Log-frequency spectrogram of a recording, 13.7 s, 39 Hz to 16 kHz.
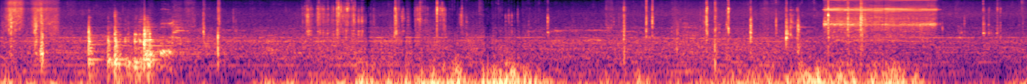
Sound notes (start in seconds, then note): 0.0 tire clanks; 4.0 tools rustle; 10.9 drill buzzes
